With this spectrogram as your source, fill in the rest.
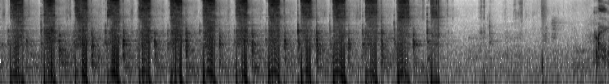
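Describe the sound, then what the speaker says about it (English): A ratcheting wrench tightens a sway bar link on an Acura TL, giving about a dozen close, rhythmic rasping clicks in steady strokes before stopping, followed by faint handling noise. "so I'm going to have to use a ratcheting wrench this time."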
